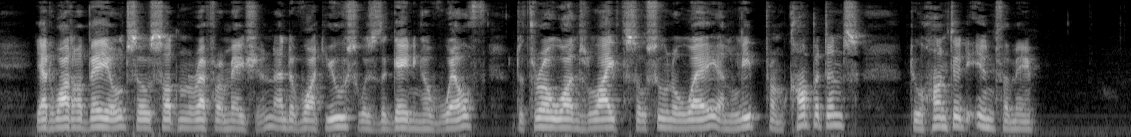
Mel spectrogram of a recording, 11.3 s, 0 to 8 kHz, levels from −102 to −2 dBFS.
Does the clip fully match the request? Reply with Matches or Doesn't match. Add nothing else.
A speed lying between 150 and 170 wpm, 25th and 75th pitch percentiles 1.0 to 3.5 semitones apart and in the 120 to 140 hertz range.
Matches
